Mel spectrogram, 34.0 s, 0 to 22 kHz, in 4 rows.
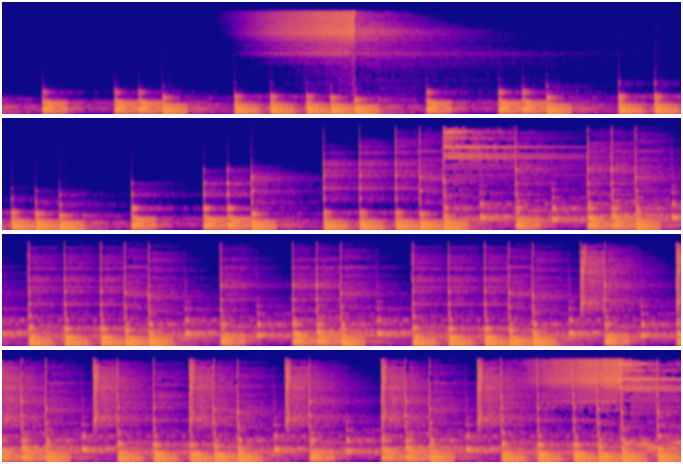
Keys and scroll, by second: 16.3 Delete.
